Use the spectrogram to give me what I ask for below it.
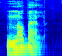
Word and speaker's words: Nobel: Deci pronunția corectă este Nobel, cu accentul pe cea de a doua silabă.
